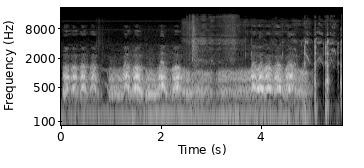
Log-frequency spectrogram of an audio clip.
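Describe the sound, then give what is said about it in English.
Former quarterback Orlovsky imitates a dog, letting out quick bursts of loud barks and yaps in rapid clusters over a low steady hum, ending with a few sharp clicks. “Orlovsky's colleague Mina Kimes posted a video to Twitter this week that's gone viral, showcasing the former QB's ability to do a spot-on impression of a dog.”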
